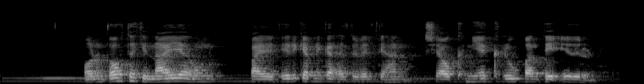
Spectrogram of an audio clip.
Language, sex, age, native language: Icelandic, male, 50-59, Icelandic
